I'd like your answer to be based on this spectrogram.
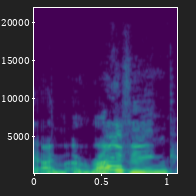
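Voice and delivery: high, loud sing-song call. Shown as a demonstration. Teacher voices the French meaning brightly. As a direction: chirp it out. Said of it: "The French say".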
